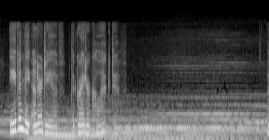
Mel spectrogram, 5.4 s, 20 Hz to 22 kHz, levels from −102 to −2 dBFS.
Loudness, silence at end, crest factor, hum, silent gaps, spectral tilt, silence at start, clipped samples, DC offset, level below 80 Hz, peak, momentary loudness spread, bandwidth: -25 LUFS; 0 s; 18 dB; none; none; -8 dB/octave; 0 s; under 0.1%; 0.2%; -40 dBFS; -6 dBFS; 15 LU; 12.5 kHz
